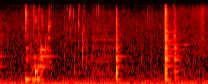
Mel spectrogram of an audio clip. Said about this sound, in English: I'm going to take a sip of it right now.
